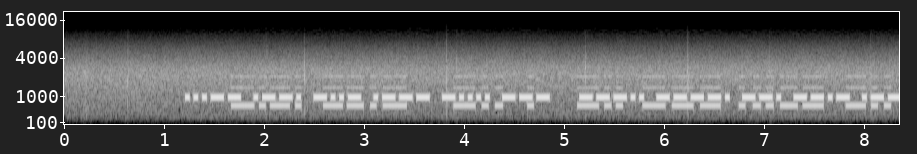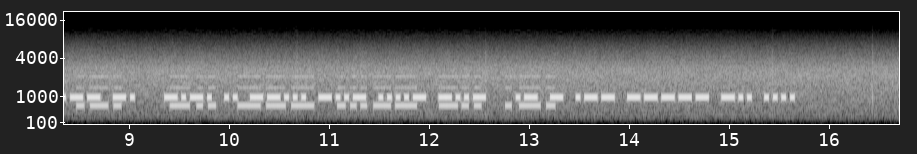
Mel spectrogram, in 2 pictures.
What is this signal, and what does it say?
Morse code, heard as two keyed tones. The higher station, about 28 wpm, 990 Hz: 3PXJ6O 89GQ1N CI7X4X ATW0DH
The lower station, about 19 wpm, 700 Hz: CQ DE DO3DR DO3DR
